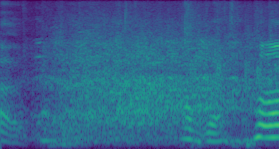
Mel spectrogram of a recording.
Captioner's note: audience laughs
